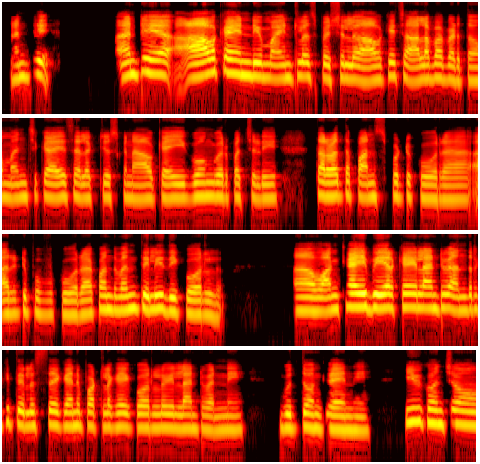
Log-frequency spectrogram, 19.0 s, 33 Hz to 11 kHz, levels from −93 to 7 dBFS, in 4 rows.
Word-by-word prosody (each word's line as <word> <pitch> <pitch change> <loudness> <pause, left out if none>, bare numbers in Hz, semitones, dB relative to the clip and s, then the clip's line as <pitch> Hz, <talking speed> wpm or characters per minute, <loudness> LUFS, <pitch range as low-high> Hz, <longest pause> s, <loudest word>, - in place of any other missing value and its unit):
అంతే. 230 +3 -1 0.8
అంటే, 260 +4 +2 0.5
ఆవకాయండి 265 -2 +6
మా 215 - 0
ఇంట్లో 225 +2 -3
స్పెషల్. 210 0 -4 0.2
ఆవకాయ 200 +5 -2
చాలా 185 +3 +2
బా 220 - +1
పెడతాం. 190 -1 -4
మంచి 185 +2 -8
కాయ 180 -2 +1
సెలెక్ట్ 180 -1 -5
చేసుకొని 180 -1 -8
ఆవకాయి, 175 +1 -3
గోంగూర 195 -1 -3
పచ్చడి, 180 -1 -7 0.5
తర్వాత 195 0 +2
పనసపొట్టు 185 +1 -5
కూర, 170 -1 -5 0.4
అరటి 180 +3 -4
పువ్వు 175 -2 -9
కూర, 170 0 -3 0.2
కొంతమంది 225 0 0
తెలీదీ 225 -2 +2
కూరలు. 175 -4 -3 0.8
ఆ! - - +2 0.2
వంకాయి, 240 +5 +7
బీరకాయిలాంటివి 240 0 +5
అందరికీ 225 +4 -6
తెలుస్తాయి, 215 0 -2
కానీ 215 0 -1
పొట్లకాయ 210 -1 -3
కూరలు 200 0 -2
ఇలాంటివన్నీ, 180 -2 -5 0.5
గుత్తి 195 +2 -3
వంకాయని, 180 -2 -2 0.5
ఇవి 275 - +1
కొంచుం 240 0 -1
200 Hz, 125 wpm, -23 LUFS, 185-230 Hz, 0.8 s, వంకాయి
